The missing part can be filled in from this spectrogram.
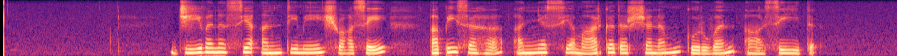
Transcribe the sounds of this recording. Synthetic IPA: d͡ʒiːʋɐnɐsjɐʔɐnt̪imeːʃʋaːseː | ɐpisɐɦɐɐnjɐsjɐmaːɾɡɐd̪ɐɾʃɐnɐmɡuɾuʋɐnaːsiːt̪

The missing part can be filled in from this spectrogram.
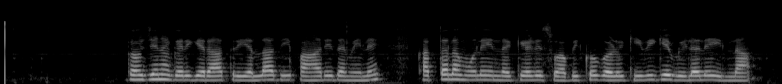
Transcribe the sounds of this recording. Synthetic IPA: ɡɐwd͡ʒɐnɐɡɐɾiɡe̞ɾaːt̪ɾiɛlːaːd̪iːpɐaːɾid̪ɐme̞ːle̞kɐt̪ːɐlɐmuːlejind̪ɐke̞ːɭisuʋɐbʱikːuɡɐɭukiʋiɡe̞biɭɐleːilːɐ

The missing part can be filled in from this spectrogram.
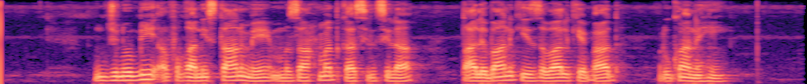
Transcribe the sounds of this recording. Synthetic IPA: d͡ʒʊnuːbiʔɐ̰fɣaːnɪst̪aːnmẽmʊzaːhmət̪kasɪlsɪla | t̪aːlɪbaːnkizɐʋaːlkebaːd̪ | ɾʊkãnɐɦĩː

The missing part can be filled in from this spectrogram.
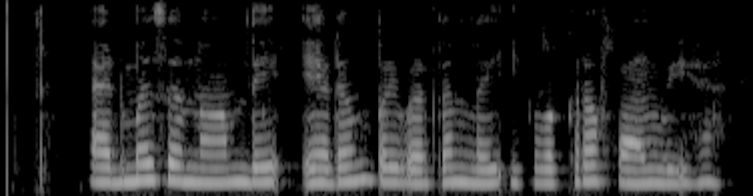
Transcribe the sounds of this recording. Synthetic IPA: ɛːɖməsəɾnaːmd̪eːɛːɖəmpəɾɪʋəɾt̪ənləiːʔɪkʋəkʰɾaːpʰɔːɾmʋiːɦɛː

